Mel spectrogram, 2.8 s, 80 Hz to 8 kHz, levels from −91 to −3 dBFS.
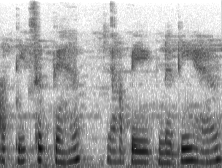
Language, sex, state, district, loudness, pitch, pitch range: Hindi, female, Uttar Pradesh, Muzaffarnagar, -19 LUFS, 200 Hz, 185-215 Hz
